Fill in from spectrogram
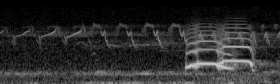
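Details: In Kupiškis district, Lithuania, a common crane gives a single loud, rolling trumpet note about half a second long, after a run of quick, high chirps from small birds.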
